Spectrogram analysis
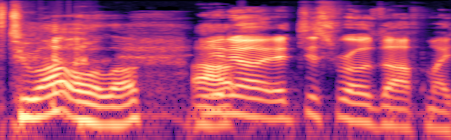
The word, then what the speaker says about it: Tuaolo: Esera Tuaolo. I just realized that I've been pronouncing your name wrong my entire life until I heard you the other day. I've been saying Tuaolo. And it's Tuaolo.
